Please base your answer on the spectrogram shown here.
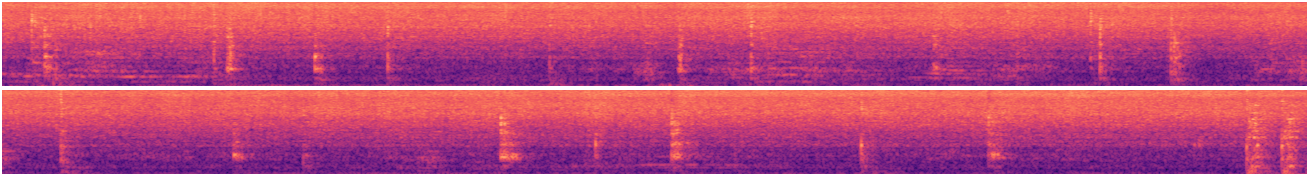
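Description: Beans frying with salt in a pan while being stirred: a constant bright sizzle with regular sharp scrapes and clicks of the utensil against the pan, close and without speech.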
